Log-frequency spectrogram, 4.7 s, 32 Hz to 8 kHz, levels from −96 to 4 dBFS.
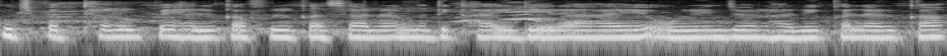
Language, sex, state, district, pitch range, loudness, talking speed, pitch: Hindi, female, Chhattisgarh, Raigarh, 200-210 Hz, -15 LUFS, 190 wpm, 205 Hz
